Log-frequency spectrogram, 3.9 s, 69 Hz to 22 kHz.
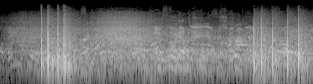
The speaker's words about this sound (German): Hamburg Ende 2018. Im Wasser der Binnenalster spiegeln sich in der Silvesternacht die explodierenden Feuerwerksraketen. Rund 10.000 Menschen sind in dieser Nacht unterwegs.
